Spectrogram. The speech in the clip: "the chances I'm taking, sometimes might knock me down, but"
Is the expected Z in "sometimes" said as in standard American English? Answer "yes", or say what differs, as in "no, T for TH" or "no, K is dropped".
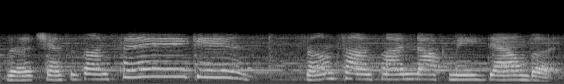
yes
